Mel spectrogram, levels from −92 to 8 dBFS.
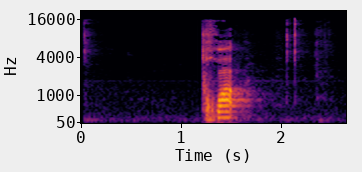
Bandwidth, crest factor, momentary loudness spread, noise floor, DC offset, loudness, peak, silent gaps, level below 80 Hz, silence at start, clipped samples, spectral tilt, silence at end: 16.5 kHz; 20 dB; 26 LU; -69 dBFS; under 0.1%; -17 LUFS; -2 dBFS; none; -62 dBFS; 1.2 s; under 0.1%; -4 dB/octave; 1.05 s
